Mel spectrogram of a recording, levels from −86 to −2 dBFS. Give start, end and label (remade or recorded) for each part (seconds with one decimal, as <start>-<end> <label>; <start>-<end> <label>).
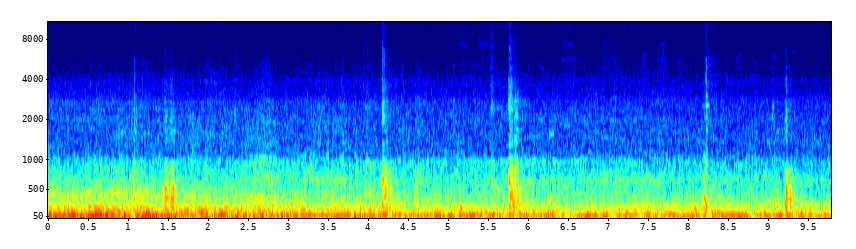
0.0-2.5 remade; 2.5-3.1 recorded; 3.1-9.8 remade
